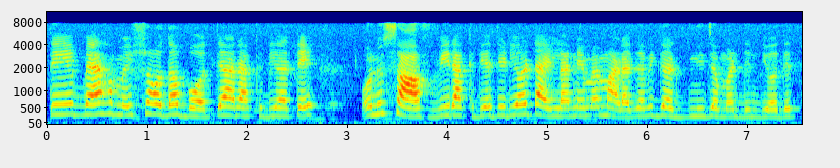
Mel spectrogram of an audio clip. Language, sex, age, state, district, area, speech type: Punjabi, female, 18-30, Punjab, Patiala, urban, spontaneous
